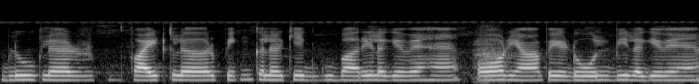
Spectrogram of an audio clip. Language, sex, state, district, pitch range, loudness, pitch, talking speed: Hindi, female, Rajasthan, Bikaner, 195-205 Hz, -19 LUFS, 200 Hz, 165 wpm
